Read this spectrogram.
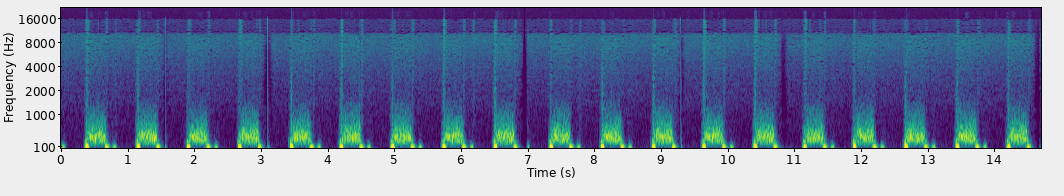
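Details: Regular heartbeat near 78 a minute with a steady blowing murmur filling each beat, typical of a mitral regurgitation heart murmur.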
